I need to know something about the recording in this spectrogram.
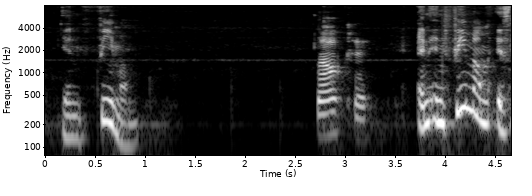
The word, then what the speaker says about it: infimum: uses this the infimum of a this is pronounced infimum now could and infimum is Latin it means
